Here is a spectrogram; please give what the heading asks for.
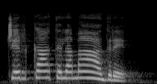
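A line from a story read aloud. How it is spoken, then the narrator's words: Shouting to crowd. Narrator (Italian): gridava il signore alla folla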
